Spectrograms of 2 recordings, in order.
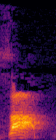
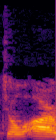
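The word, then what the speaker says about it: хор: like to look at art x is for zop or choir pronounced huh I should mess that one up didn't I it says xop I said zop and it says pronounced hor which I would say is for children sometimes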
